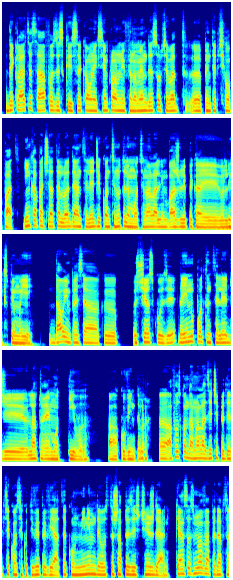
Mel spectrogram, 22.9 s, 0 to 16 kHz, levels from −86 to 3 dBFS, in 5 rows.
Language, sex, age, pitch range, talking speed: Romanian, male, 20-39, 115-140 Hz, 170 wpm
